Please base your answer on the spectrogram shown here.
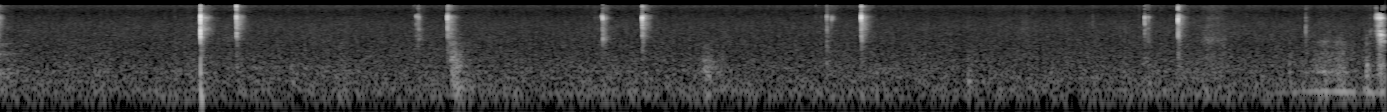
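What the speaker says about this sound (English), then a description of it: "I'll snip off these dead areas." Small scissors snipping dead bits off a tiny Erodium sprout, sharp isolated snips in a quiet room, roughly a dozen crisp clicks spaced irregularly, some in quick pairs.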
